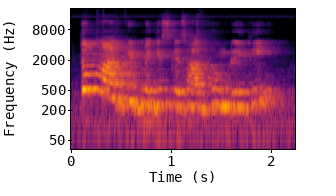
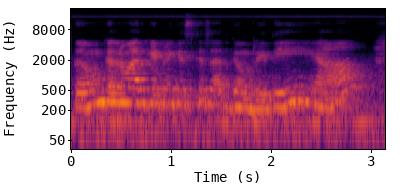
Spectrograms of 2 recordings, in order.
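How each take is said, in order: First: Louder, stern scolding; scolding mother. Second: Playful teasing question; teasing friend. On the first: Mother scolds her daughter about the market, sharply. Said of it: "mummy पूछ रहे हैं।". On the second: Friend teases her about who she was with, playfully. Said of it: "आपको tease करते हुए पूछ रहे हैं". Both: Retold or imitated.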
